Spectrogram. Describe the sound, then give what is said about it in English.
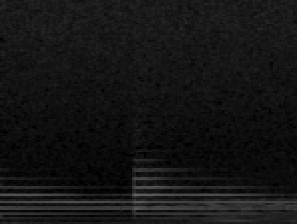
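A steeple bell rings with a deep, sustained metallic hum, and one fresh strike lands midway through, its overtones lingering steadily, in London on early Christmas morning while heavy snow falls. No voices are heard. “There's a steeple bell.”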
